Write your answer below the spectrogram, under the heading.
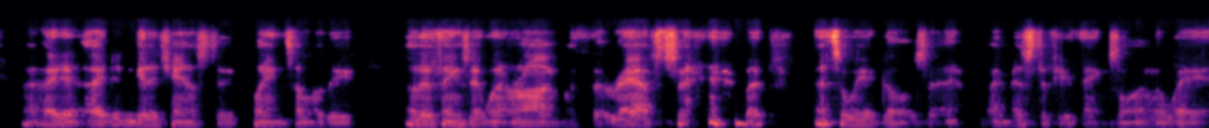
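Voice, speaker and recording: The speaker has an Upper Midwest accent. The pace is moderate and the intonation fairly even. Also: man, fairly low pitch for a man. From northern Wisconsin. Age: 80s+. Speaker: retired history teacher. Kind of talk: Q&A after a webinar talk. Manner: halting.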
